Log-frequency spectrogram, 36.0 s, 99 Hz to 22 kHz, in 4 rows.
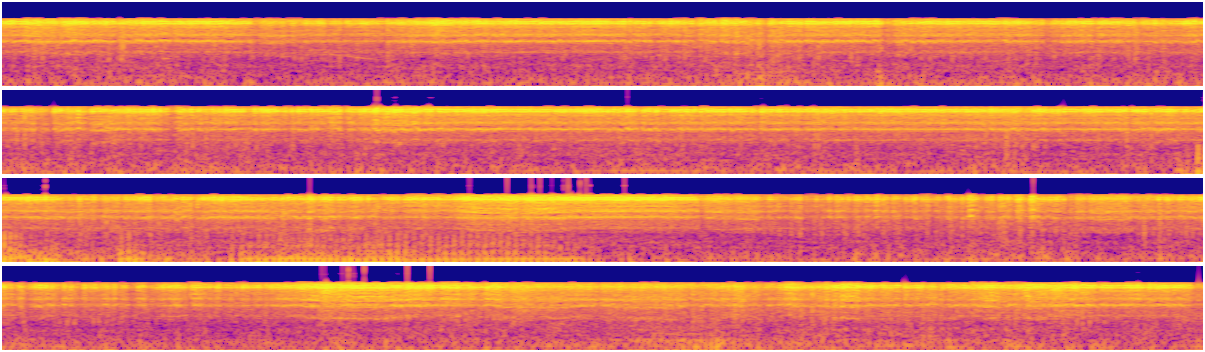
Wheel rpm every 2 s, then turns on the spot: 230, 230, 230, 230, 230, 230, 230, 230, 230, 230, 230, 220, 230, 230, 230, 220, 220, 220.
none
